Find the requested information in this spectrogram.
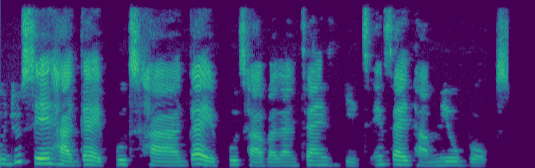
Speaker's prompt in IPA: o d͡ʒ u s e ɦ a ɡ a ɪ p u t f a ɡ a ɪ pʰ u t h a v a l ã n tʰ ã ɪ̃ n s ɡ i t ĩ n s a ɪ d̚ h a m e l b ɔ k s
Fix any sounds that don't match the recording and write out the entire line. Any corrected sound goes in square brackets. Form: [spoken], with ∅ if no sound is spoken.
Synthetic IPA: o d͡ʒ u s e ɦ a ɡ a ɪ p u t [h] a ɡ a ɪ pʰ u t h a v a l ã n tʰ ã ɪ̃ n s ɡ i t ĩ n s a ɪ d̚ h a m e l b ɔ k s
